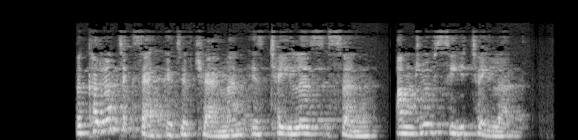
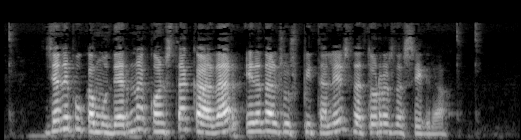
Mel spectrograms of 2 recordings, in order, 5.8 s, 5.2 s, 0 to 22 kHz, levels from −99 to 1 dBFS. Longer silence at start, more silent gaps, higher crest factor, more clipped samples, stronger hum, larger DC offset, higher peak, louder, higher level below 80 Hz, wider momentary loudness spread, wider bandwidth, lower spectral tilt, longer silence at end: first, 0.75 s vs 0.45 s; first, 3.90-3.95 s vs none; about the same, 16 dB vs 20 dB; neither; neither; neither; about the same, -2 dBFS vs -2 dBFS; first, -17 LUFS vs -21 LUFS; first, -54 dBFS vs -72 dBFS; second, 6 LU vs 13 LU; second, 9.4 kHz vs 11.5 kHz; about the same, -4.5 dB/octave vs -4 dB/octave; second, 0.55 s vs 0.75 s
